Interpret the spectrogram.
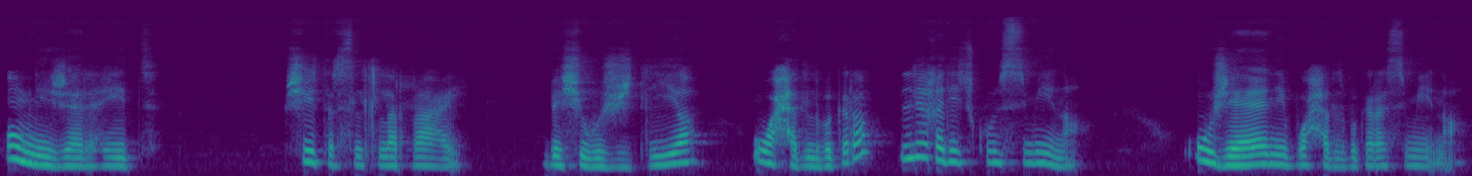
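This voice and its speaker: A woman's voice: low-pitched, darkish tone. A woman with a Moroccan accent voicing a sorrowful old sheikh who earnestly recounts his tale in a folktale. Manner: earnest, storytelling.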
